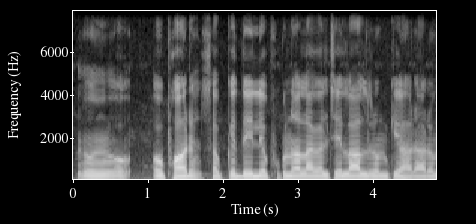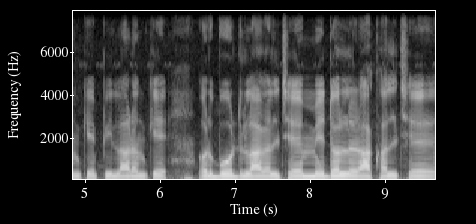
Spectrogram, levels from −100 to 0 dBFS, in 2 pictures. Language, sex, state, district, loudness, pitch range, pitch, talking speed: Maithili, male, Bihar, Saharsa, -20 LUFS, 125-130 Hz, 125 Hz, 150 wpm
